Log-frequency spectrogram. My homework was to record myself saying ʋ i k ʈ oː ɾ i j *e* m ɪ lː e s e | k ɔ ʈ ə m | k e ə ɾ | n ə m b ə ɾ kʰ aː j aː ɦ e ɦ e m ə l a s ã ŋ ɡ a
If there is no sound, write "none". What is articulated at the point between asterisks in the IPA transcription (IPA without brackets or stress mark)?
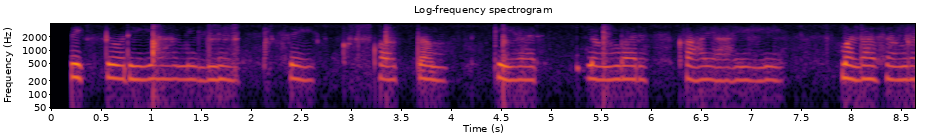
a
